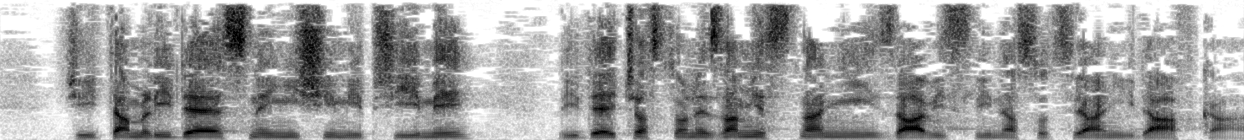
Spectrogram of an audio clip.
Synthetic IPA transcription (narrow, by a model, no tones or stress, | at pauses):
ʒɪjiːt̪amlɪdɛːsnɛjɲɪʃiːmɪpr̝̥iːmɪ | lɪdɛːt͡ʃast̪o̞nɛzamɲɛst̪naɲizaːvɪsliːnaso̞t͡sɪaːlɲiːɣdaːfka̰ːx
